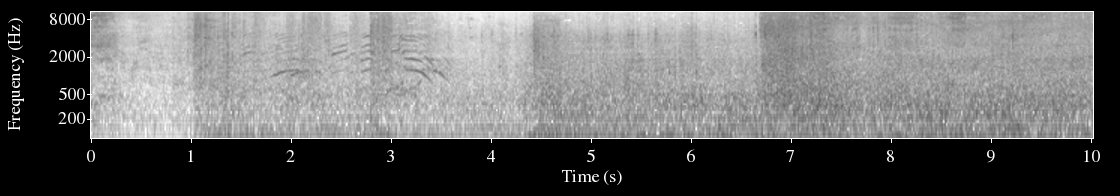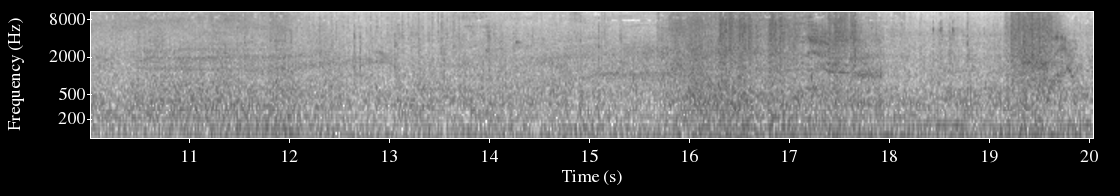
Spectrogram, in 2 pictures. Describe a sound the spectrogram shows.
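A motorcycle engine roars and rumbles steadily.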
